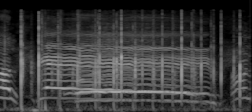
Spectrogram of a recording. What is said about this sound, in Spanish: Vamos a darle un aplauso gigante, con muchísimo cariño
